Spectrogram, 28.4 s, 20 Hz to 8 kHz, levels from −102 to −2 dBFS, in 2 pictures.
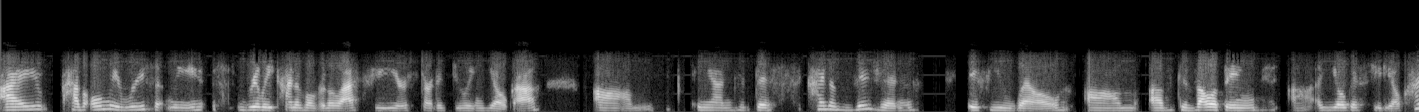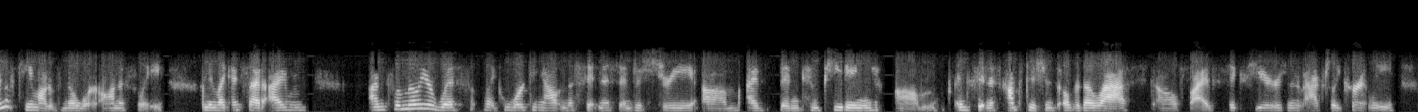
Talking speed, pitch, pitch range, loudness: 155 wpm, 185 Hz, 170-200 Hz, -26 LUFS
